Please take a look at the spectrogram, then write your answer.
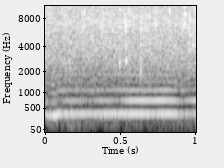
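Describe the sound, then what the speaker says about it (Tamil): Heavy rain pours down as a brief, steady wash of hiss, with a faint sustained hum running underneath. "கொஞ்ச நேரத்துக்கு அப்புறமா பயங்கரமா மழை பெய்ய ஆரம்பிச்சுது."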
